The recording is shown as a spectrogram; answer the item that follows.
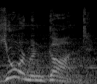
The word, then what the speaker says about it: Jormungand: the greatest military operation in erebonian history operation jormungand so that's how that word's pronounced i can never pronounce those old words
